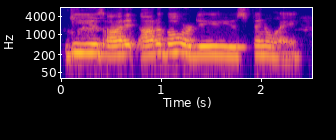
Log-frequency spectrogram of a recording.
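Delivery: normal talking voice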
